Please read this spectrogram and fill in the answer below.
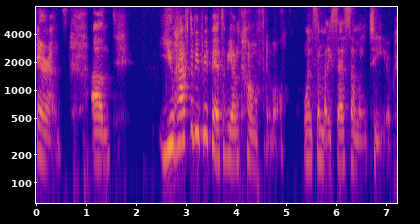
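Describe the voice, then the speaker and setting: With a Trinidadian accent, a woman of medium pitch speaks at a moderate pace, somewhat breathy, her pitch swinging very widely. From Trinidad and Tobago. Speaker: HR and people analytics executive. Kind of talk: webinar presentation. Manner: conversational.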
